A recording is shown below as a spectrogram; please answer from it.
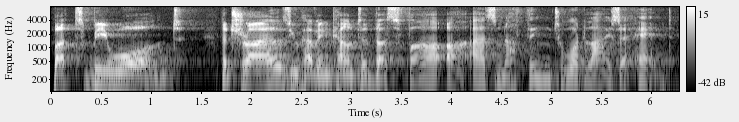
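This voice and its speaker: A solemn leader of holy knights for a video game. He speaks low and slowly, in grave, archaic, portentous phrases like a preacher. The voice rings with long reverb, as in a great echoing hall. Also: sharp tone, exaggerated voice. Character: solemn, pious leader of ancient Grail knights. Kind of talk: scripted video game dialogue, archaic formal speech.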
